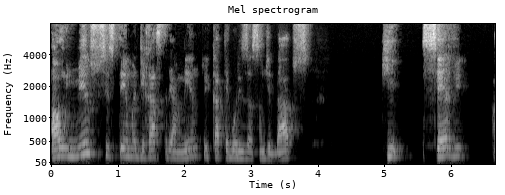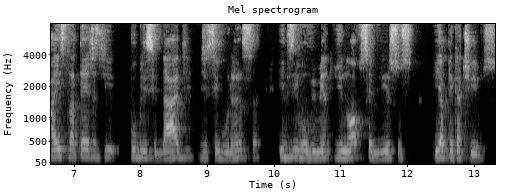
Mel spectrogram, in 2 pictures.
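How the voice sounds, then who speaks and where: Fairly slow, somewhat breathy speech from a man with a dark, mellow tone, fairly high pitch and ordinary pitch variation. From Brazil. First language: Portuguese (speaking Spanish). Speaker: law researcher, doctoral candidate. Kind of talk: conference talk. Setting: online webinar.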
